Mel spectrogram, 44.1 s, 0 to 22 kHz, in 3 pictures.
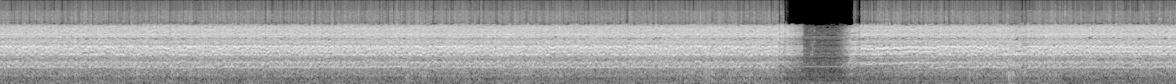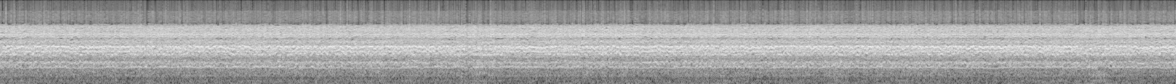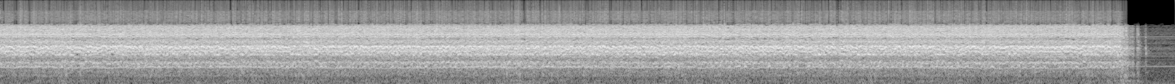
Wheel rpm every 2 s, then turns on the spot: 160, 160, 160, 160, 140, 90, 160, 160, 160, 160, 160, 160, 160, 160, 160, 160, 160, 160, 160, 160, 160, 130.
none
